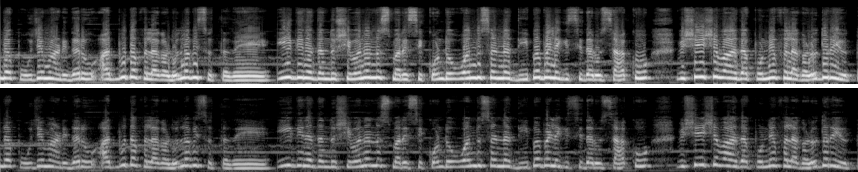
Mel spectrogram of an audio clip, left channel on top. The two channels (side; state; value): right; quieter; 10.2 dB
